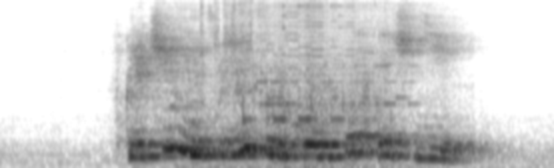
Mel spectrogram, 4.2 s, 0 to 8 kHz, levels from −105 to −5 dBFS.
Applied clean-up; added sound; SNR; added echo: neural separator model SepFormer DNS4.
